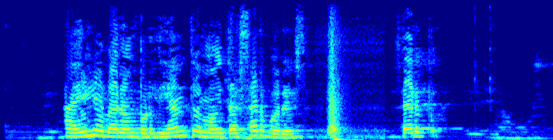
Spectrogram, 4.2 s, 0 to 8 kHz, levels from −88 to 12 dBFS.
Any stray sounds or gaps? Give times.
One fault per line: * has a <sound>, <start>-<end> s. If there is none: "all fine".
* has a whoosh, 2.4-2.7 s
